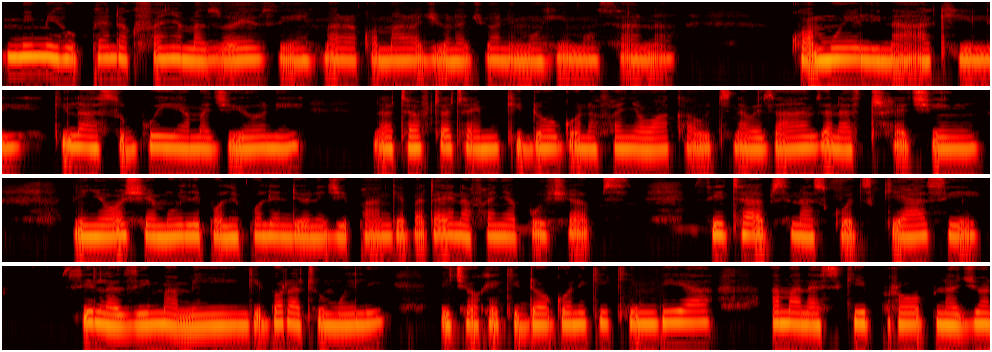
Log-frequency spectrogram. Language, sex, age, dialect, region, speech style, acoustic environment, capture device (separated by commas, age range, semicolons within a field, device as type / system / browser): Swahili, female, 25-34, Kenya - Nairobi Sheng-influenced, Kenya, happy, silence, mobile / Linux / Chrome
